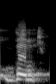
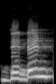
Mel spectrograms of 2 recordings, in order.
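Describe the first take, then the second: First: The word is said in a reduced form. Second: The word is said in its full form. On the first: "modern pronunciation में हम डिडंट बोलने की जगह डिड बोलेंगे" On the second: "डिडंट नहीं"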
